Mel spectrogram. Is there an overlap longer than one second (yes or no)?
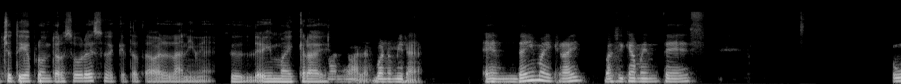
no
